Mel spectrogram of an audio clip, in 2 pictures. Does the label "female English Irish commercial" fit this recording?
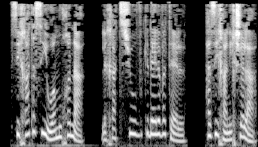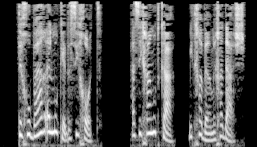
No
